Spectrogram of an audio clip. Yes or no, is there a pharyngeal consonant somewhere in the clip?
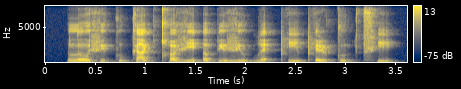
no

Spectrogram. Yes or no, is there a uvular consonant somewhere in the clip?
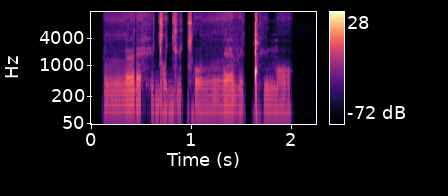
no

